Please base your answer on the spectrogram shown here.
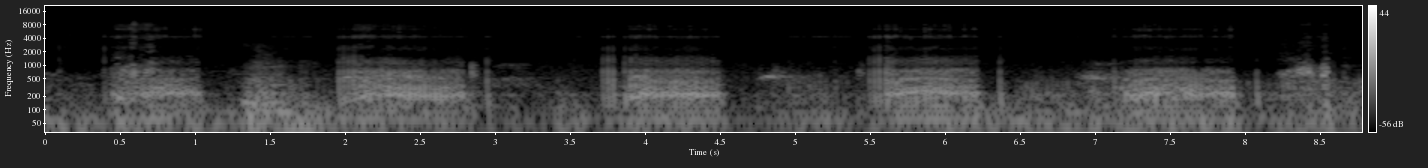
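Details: Purring from a very happy pet cat: deep, buzzy rumbles rising and falling in regular waves, each loud phase lasting about a second with quieter breathing pauses in between.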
